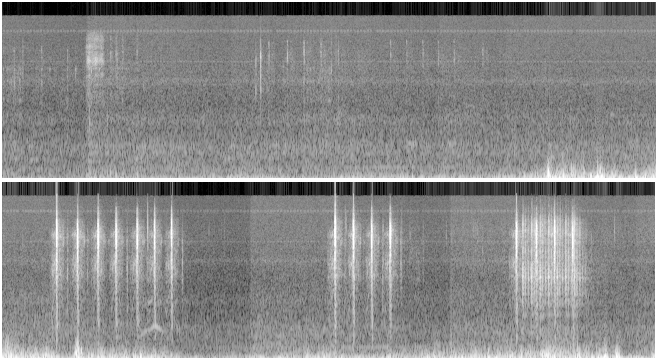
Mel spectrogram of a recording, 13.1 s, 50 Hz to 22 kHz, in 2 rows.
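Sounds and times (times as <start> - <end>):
airsoft rifle shots: 7.0 - 8.4, 9.8 - 10.6, 11.6 - 12.5.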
